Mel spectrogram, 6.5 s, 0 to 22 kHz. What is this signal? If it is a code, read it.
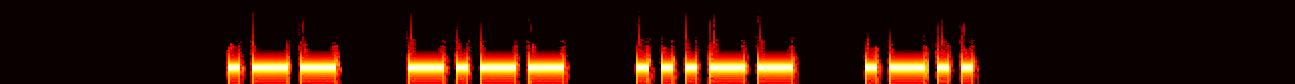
Morse code, heard as a keyed tone, about 20 wpm, 700 Hz. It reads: W Y 3 L
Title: 154 Lesson 25g - Letter p - Call Signs 20wpm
